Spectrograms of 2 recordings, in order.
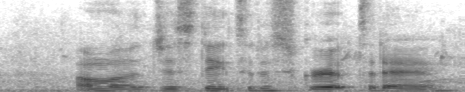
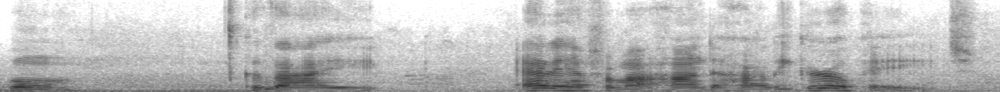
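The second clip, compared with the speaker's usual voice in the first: usual speaking voice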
